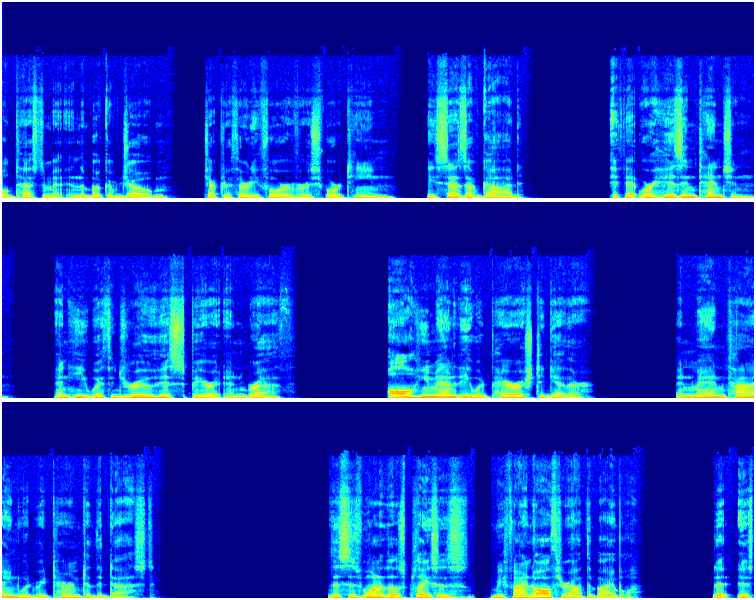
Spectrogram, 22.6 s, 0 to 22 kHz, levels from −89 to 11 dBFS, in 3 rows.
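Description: No technical faults are audible anywhere in this speech recording.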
